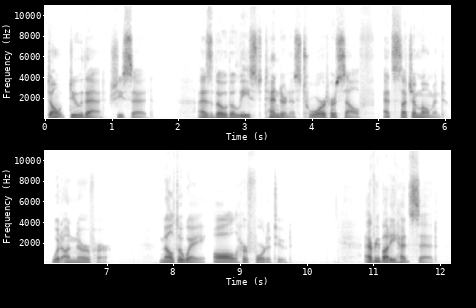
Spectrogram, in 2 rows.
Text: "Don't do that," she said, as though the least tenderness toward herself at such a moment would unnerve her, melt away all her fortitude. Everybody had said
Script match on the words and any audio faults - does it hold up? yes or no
yes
